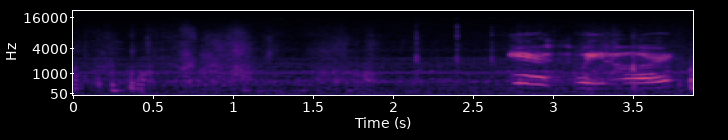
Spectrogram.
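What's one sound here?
A plush toy rustles as a hand squeezes it.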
